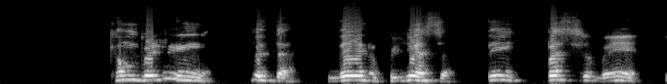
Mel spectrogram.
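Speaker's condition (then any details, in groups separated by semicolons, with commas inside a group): ALS / motor neuron disease, severe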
